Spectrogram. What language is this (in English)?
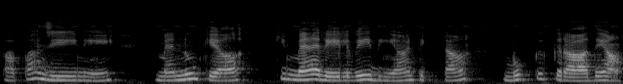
Punjabi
